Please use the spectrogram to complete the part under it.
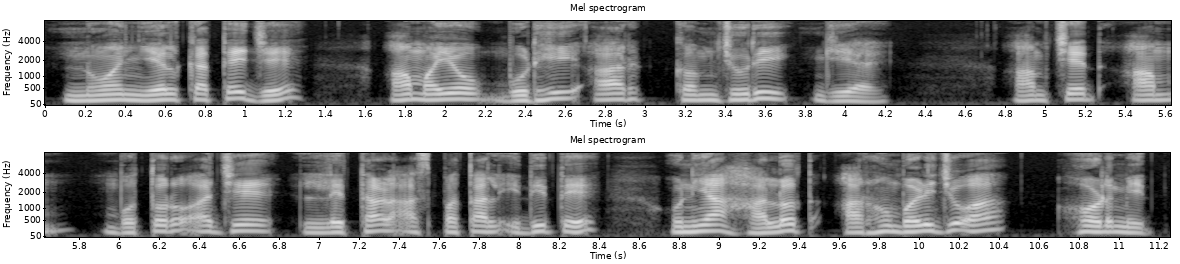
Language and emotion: Santali, fearful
